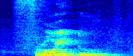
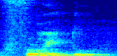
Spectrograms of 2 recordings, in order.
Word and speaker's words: fluido: A pronúncia formal é fluido, não é fluido. Fluido no português popular.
